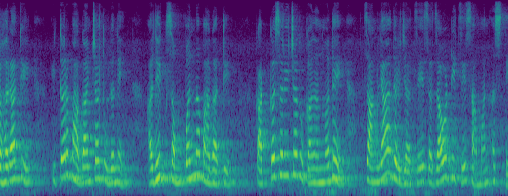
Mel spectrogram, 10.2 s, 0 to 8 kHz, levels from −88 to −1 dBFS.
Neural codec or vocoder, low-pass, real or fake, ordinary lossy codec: none; none; real; none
